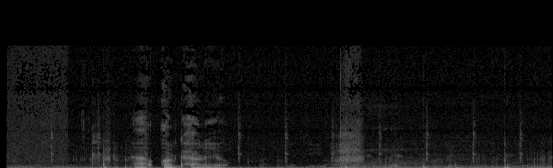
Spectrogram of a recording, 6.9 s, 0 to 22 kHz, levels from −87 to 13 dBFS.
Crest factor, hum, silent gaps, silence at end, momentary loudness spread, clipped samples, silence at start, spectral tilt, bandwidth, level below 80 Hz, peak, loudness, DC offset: 20 dB; none; none; 0 s; 16 LU; under 0.1%; 0.1 s; -5 dB/octave; 16 kHz; -48 dBFS; -24 dBFS; -46 LUFS; under 0.1%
